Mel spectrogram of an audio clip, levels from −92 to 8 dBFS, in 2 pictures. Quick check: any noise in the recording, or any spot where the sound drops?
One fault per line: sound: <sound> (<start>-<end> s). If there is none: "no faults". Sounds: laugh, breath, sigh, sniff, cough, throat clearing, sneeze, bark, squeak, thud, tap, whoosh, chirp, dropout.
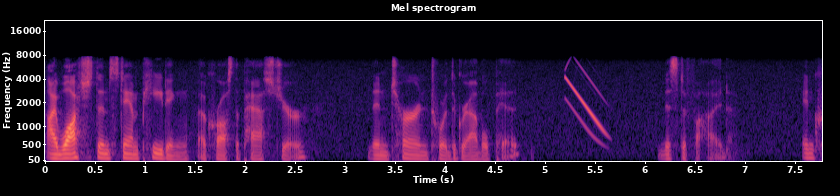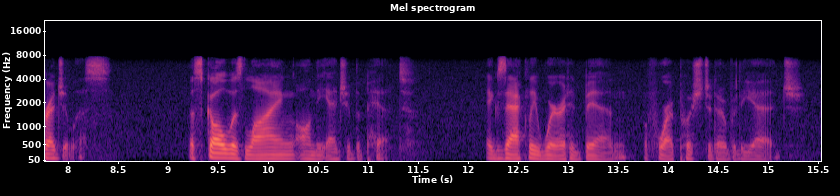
sound: chirp (5.2-5.7 s)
